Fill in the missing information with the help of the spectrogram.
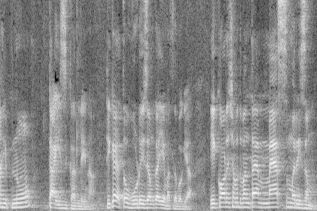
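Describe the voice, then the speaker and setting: A man's voice: on the high side, darkish tone. Man teaching vocabulary in an echoey room. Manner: repeats words and quizzes viewers with questions. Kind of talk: exam-prep vocabulary lesson.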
